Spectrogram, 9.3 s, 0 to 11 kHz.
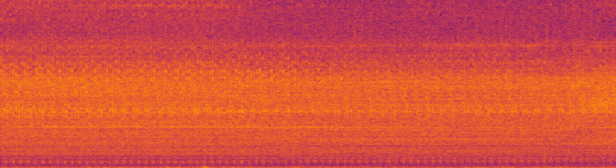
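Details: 2009 Honda R20A3 at steady idle: faint, even light knock over the engine; the cause was a worn A/C compressor clutch bearing (35x55x20), and replacing it solved the knock.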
